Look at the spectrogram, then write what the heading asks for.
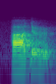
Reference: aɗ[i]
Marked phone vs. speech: incorrect: ɨ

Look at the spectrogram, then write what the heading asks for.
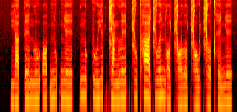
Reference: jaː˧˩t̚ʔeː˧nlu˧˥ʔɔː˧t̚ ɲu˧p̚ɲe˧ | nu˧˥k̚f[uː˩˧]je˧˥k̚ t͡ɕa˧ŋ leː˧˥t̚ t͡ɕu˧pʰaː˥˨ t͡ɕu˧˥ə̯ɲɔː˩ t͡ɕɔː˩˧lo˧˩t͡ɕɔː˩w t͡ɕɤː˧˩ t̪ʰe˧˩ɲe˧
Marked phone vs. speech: correct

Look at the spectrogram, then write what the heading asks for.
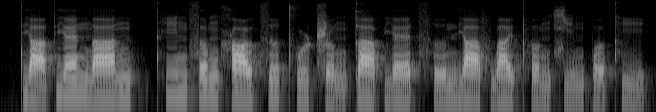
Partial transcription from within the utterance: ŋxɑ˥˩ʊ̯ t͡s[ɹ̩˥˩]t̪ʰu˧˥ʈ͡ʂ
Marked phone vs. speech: incorrect: ɹ̩˥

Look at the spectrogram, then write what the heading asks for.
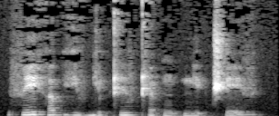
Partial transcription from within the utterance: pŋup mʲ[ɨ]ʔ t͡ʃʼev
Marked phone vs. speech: correct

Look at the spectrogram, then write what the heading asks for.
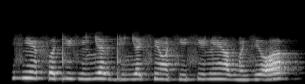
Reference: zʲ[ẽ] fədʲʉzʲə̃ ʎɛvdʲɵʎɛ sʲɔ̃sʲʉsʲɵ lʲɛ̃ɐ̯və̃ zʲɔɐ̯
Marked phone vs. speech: incorrect: ɛ̃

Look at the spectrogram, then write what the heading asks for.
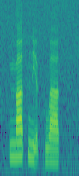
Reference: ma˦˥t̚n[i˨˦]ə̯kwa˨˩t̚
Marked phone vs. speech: incorrect: ḭ˧˨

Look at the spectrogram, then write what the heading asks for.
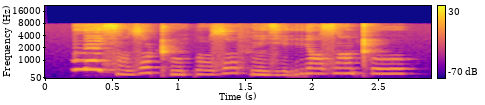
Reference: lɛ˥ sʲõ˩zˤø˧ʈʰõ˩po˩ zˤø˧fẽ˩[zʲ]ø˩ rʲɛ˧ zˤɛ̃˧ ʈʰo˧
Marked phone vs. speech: correct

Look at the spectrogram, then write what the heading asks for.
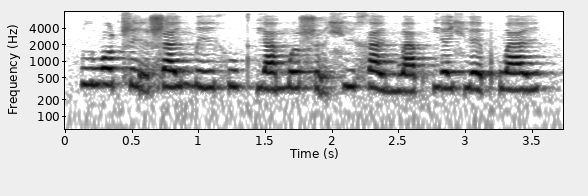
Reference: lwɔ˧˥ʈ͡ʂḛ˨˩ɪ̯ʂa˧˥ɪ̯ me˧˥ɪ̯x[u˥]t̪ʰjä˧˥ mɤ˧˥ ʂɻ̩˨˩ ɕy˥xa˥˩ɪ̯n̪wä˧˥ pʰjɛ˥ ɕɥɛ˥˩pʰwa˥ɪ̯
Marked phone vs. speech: incorrect: u˧˥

